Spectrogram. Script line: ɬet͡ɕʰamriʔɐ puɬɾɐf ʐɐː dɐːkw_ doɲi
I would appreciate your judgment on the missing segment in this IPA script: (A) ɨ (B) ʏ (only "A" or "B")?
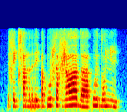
A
